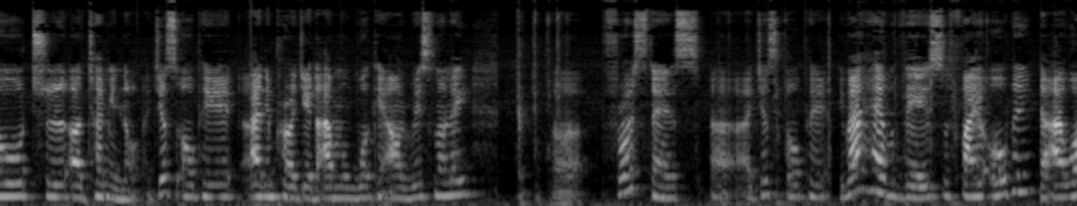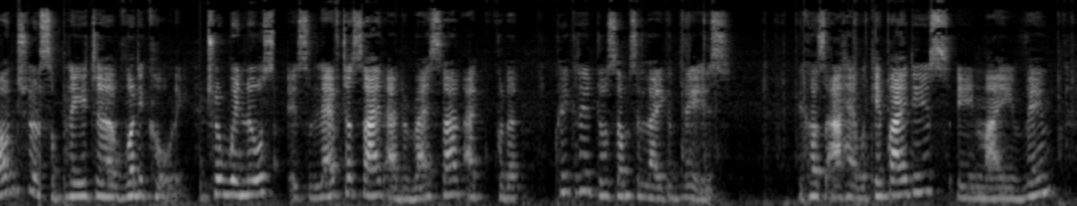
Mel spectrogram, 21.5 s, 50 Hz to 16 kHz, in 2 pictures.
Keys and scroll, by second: 5.1-6.1 typing, 7.1-10.3 typing, 8.2 Return, 17.2-20.0 typing, 21.3-21.5 typing.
